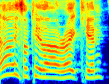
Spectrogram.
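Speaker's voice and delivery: high, loud, breezy dad voice; imitating a cheery dad. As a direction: play the overly chirpy father brushing it off. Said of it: "my dad is like".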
